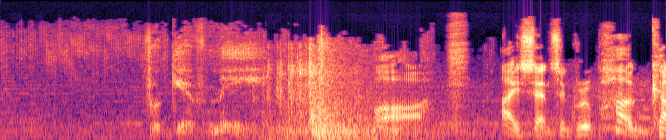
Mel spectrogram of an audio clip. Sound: door opening

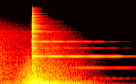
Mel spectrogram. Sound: bell rings

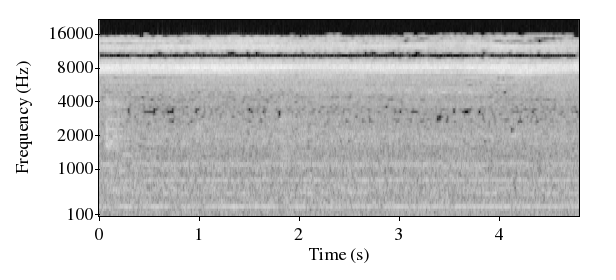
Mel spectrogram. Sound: welding torch sizzling

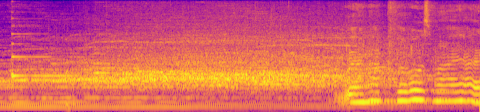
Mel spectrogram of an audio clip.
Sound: cheering

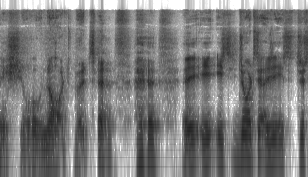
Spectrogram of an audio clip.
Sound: chuckling

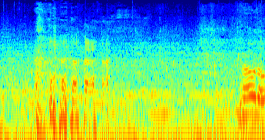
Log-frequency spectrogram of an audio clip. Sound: laughing

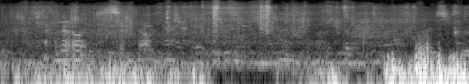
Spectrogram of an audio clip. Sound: crowd noise

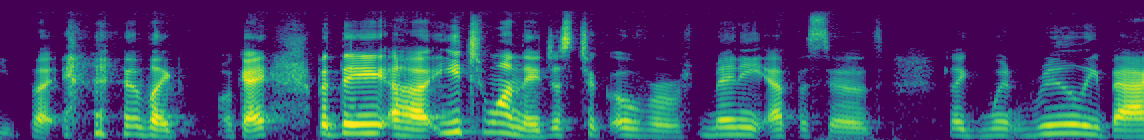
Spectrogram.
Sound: laugh

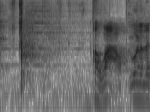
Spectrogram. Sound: chopping board thuds

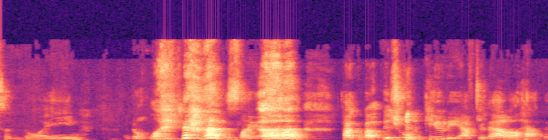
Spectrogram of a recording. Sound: groans

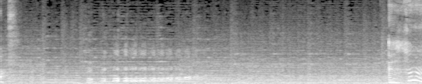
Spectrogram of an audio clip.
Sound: music and running train sounds

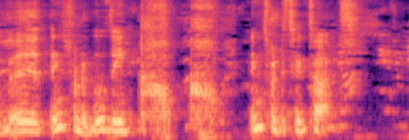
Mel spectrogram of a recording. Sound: chomps

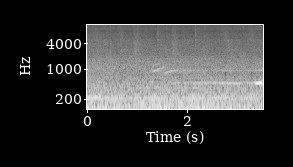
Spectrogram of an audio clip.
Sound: coyote howls

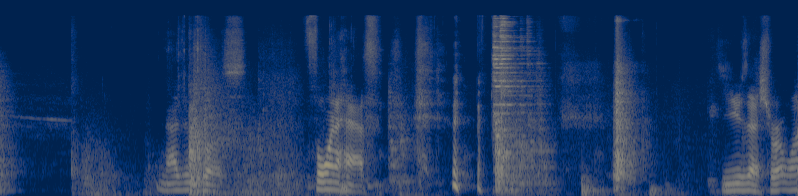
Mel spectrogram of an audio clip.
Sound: laughs

